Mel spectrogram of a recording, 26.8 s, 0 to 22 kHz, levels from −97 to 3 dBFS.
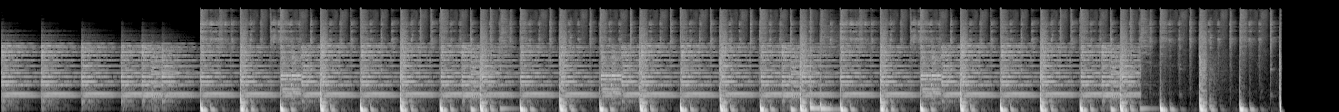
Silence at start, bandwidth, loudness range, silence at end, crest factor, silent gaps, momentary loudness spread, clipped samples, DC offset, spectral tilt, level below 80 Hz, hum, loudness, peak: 0 s; 17 kHz; 3 LU; 1.15 s; 20 dB; none; 11 LU; under 0.1%; under 0.1%; -4 dB/octave; -24 dBFS; none; -21 LUFS; 0 dBFS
